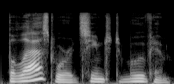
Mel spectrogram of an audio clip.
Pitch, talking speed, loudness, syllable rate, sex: 130 Hz, 240 wpm, -16 LUFS, 5.2 syllables/s, female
